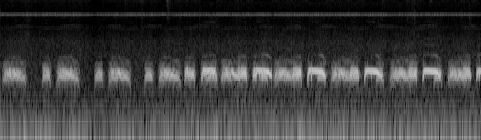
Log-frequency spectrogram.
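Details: Spotted dove giving a loud, deep ngeruk coo with a tindan ending: low hollow cooing notes repeated in a steady rhythm about once a second, some ending in a short gliding note, over a faint steady electronic whine.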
